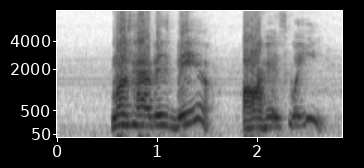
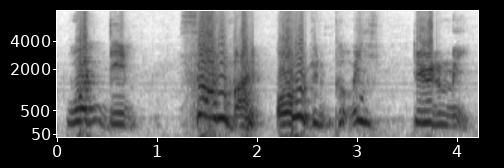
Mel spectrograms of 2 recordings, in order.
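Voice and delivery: pitched-up, demanding question; angry accusation; 7 semitones higher than usual. Real, not acted. Speaker at hearing demanding answers from police, angry accusation. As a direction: throw the question at them, outraged.

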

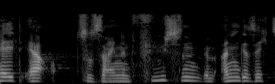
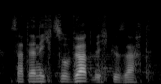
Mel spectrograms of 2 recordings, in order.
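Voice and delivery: usual speaking voice

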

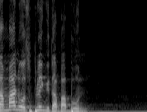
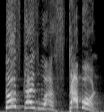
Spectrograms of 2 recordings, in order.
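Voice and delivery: slow, loud, higher shout; shouted emphasis; 9 semitones higher, 6 dB louder, slower than usual. Acted. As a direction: hammer the point with a shout. Preacher shouting.

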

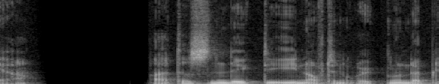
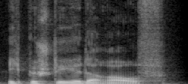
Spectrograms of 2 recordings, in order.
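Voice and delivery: raised, higher, insistent voice; loud demand; 7 semitones higher, 6 dB louder than usual. A narrator's reading. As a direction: demand it loudly through the door. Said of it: "rief er mit lauter Stimme". (laute, nachdrückliche Forderung)

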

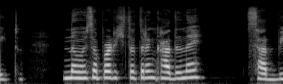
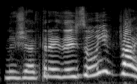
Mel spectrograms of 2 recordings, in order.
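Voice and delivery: contagem regressiva animada; 4 semitones higher, 5 dB louder than usual. Real, not acted. Contagem regressiva para pular.

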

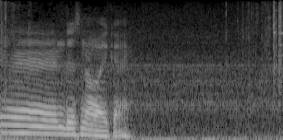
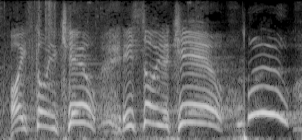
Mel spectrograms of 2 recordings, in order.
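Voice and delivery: high, loud excited yelling; 5 dB louder than usual. Real, not acted. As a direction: hype it up at full volume. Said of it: "I'm gonna stop yelling".

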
